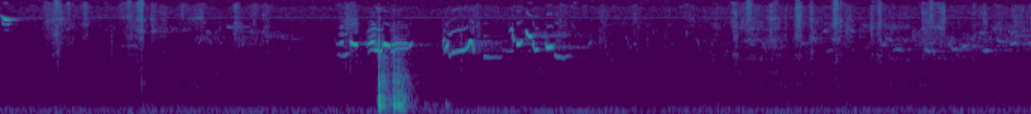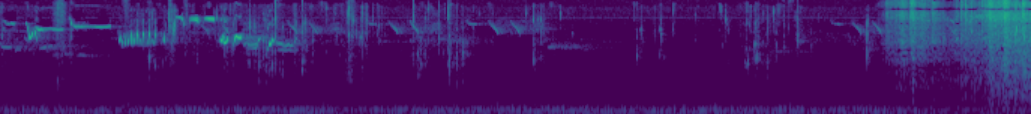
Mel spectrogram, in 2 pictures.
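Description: Faint, scattered bird chirps with one sharp knock about three seconds in. Near the end, tomato sauce poured from a jug over vegetables in a baking tray makes a splashing hiss.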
